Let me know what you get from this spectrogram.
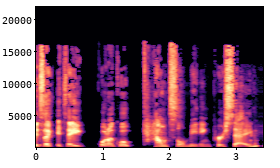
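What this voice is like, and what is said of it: Usual voice. Nothing is said of it.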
